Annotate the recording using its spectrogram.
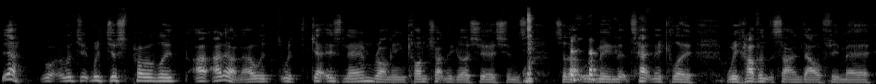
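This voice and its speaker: A man's voice: mid-range voice, brisk, few pauses. Guy co-hosting a footy podcast, dry jokey self-mocking humour. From Yorkshire, England. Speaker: podcast co-host. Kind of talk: casual football chat.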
